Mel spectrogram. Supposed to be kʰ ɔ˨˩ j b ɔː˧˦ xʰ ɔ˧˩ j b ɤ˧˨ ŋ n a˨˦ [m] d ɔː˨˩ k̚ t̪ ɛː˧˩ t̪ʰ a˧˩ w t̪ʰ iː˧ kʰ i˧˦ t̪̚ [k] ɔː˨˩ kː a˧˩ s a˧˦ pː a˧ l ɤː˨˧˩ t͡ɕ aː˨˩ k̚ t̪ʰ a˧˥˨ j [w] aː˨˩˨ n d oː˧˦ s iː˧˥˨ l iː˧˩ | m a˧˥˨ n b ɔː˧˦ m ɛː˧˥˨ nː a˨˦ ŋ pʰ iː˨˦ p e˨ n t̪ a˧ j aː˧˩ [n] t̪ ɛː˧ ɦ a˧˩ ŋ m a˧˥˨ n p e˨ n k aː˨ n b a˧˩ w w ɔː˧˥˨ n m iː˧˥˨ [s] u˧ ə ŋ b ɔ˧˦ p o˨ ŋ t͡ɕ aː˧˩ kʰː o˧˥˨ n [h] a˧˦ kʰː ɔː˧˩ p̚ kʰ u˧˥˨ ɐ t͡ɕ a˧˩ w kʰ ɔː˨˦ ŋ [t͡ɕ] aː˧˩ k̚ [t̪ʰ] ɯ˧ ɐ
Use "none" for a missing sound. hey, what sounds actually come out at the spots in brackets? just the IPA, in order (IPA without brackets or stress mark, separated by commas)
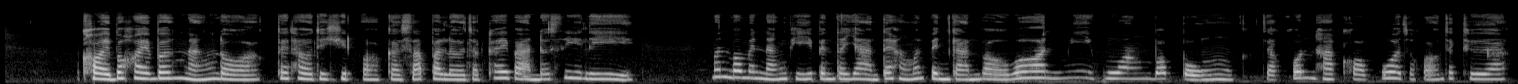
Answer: ŋ, ʔ, b, n, h, h, t͡ɕ, t̪ʰ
